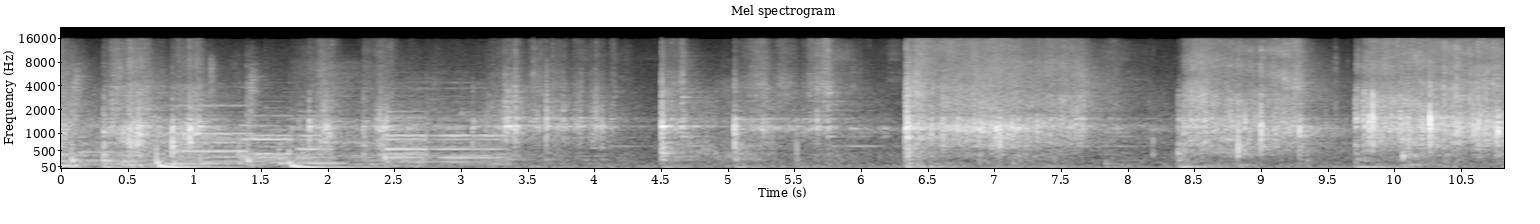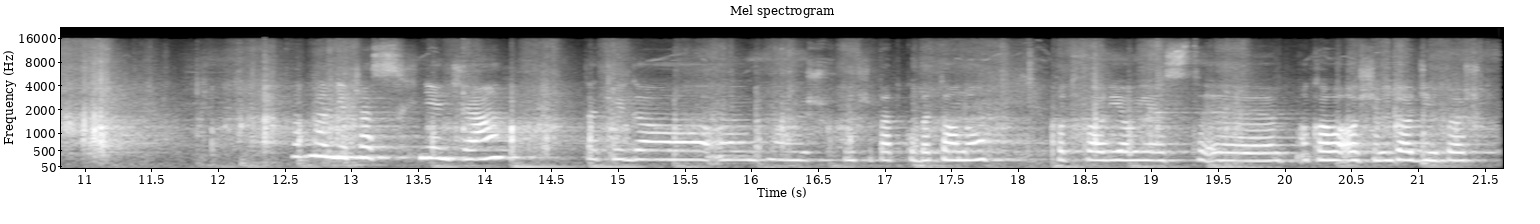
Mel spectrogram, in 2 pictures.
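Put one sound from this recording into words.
A trowel scrapes plaster across a wall.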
